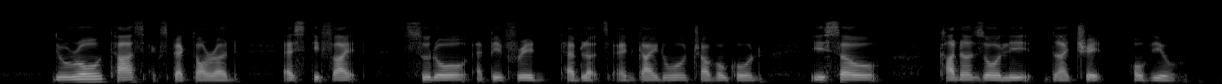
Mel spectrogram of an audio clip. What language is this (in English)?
English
